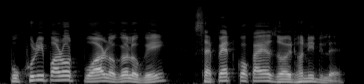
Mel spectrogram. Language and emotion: Assamese, neutral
